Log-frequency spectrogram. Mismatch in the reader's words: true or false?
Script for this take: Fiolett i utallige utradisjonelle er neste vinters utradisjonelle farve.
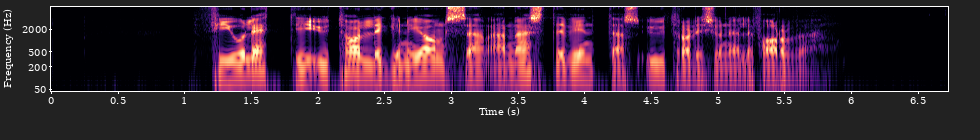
true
